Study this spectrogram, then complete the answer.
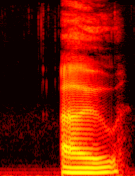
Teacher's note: the vowel changes. It's a diphthong, it's called.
